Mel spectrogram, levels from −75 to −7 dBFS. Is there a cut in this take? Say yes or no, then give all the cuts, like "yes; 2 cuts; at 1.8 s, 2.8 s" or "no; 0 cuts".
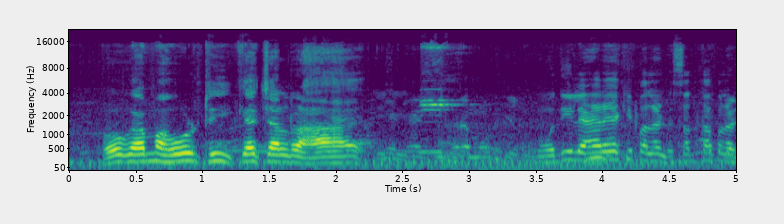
no; 0 cuts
